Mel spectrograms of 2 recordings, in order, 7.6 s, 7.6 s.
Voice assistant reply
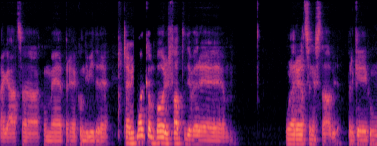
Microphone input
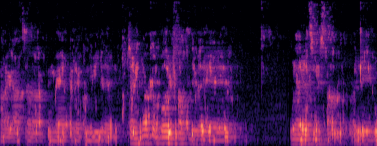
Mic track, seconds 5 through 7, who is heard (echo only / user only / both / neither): echo only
